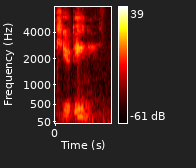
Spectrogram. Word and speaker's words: Chiodini: out here, I'm like, we're gonna pronounce it like they do in Italy, how it should be pronounced, in my opinion, because it's my last name. Yeah. Pronounced Chiodini.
